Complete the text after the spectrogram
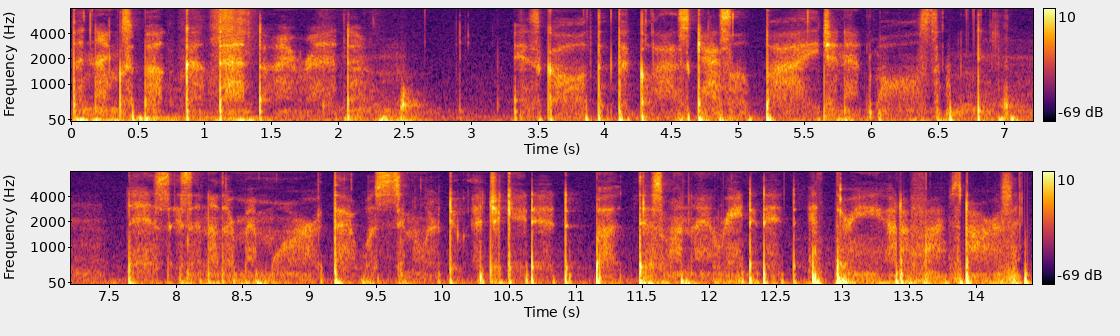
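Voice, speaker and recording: Someone whispers at a fairly slow pace. Noticeable background noise sits behind it. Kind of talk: ASMR book review talking to camera. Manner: whispered, soft-spoken.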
